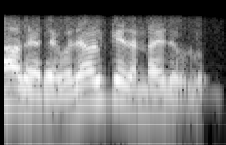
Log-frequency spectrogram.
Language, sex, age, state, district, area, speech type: Malayalam, male, 30-45, Kerala, Thiruvananthapuram, urban, conversation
